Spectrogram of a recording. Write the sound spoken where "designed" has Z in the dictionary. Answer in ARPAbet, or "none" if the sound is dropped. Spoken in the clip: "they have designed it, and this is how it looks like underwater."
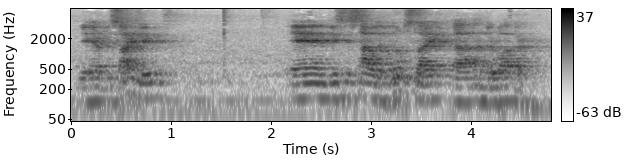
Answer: S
